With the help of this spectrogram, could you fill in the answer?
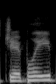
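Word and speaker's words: Ghibli: so okay okay I think any of the jibli movies the studio jibli films are really amazing and those are I I want to say if if you have some beginner maybe it is jibli but that's only because the the topics vary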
